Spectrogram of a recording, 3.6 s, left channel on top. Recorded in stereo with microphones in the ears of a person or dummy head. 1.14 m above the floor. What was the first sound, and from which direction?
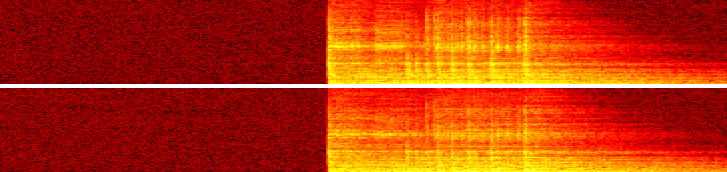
A cupboard door, 15° left (ahead or behind).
